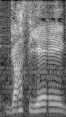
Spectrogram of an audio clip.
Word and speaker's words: Gauthier: And uh, we've got the wonderful Rob Gauthier. Uh, Gothier, Gothier, you know, there's different pronunciations. What do you prefer, Rob? It doesn't matter to me. I've, uh, my family, I grew up with Gothier, but um, our family up north in uh, the UP of Michigan also Gothier.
